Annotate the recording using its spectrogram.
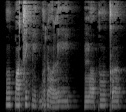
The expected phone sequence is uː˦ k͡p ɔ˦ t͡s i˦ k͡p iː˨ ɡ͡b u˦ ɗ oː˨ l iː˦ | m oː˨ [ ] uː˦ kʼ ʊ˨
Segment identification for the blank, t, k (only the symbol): k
